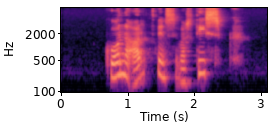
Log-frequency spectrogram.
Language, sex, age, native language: Icelandic, female, 50-59, Icelandic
